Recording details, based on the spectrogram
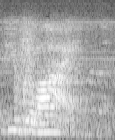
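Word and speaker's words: Fuglei: this genealogy we met a branch that spelled f-u-g-l-e-i and they say fuguli which was the original Norwegian accent okay what was his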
